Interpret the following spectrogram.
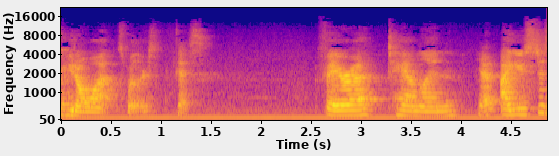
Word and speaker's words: Feyre: Because Feyre.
